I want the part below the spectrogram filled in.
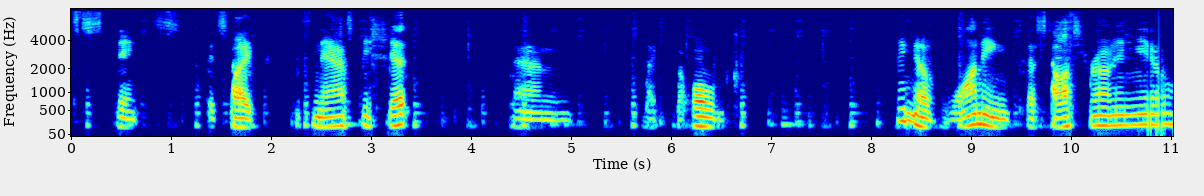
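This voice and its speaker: With music in the background and a dry, close sound with no echo, a woman of fairly low pitch speaks very slowly, with ordinary pitch variation, big swings in loudness and long, frequent pauses. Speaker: vlogger. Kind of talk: casual monologue.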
